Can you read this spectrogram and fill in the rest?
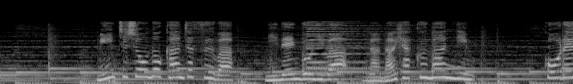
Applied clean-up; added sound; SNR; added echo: none; none; none; none.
